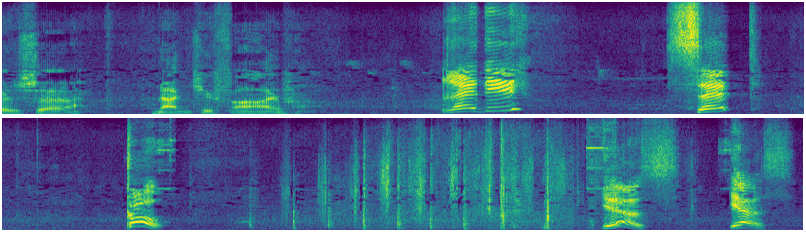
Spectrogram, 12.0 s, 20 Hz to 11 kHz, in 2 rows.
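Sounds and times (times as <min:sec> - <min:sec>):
running footsteps on a track: 0:07.8 - 0:10.4.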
